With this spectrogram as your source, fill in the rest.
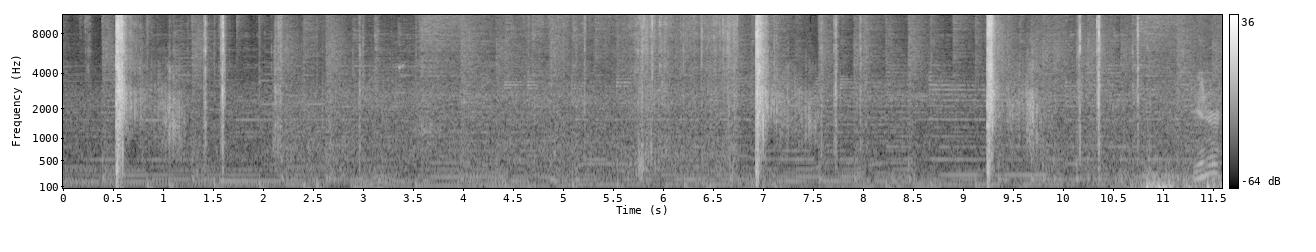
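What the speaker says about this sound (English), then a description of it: "The guide stops and shoots some ptarmigan." A hunting guide fires at ptarmigan in the British Columbia mountains: three sharp, loud gunshots spread several seconds apart over a low steady background rumble, with a few fainter knocks between them.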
